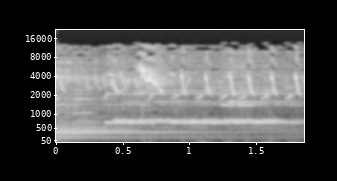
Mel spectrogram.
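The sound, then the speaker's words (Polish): Sparrows chirp in a supermarket jingle: a steady run of quick, high chirps repeats throughout, sitting over sustained musical tones with no voices. “Ćwierkają wróbelki od samego rana.”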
